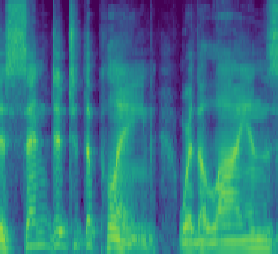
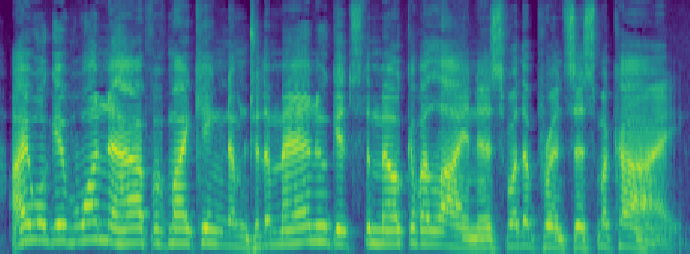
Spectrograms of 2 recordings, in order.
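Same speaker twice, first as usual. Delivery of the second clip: higher, loud proclaiming king; royal decree; 10 semitones higher, 6 dB louder than usual. Acted. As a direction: announce it to the whole kingdom.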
